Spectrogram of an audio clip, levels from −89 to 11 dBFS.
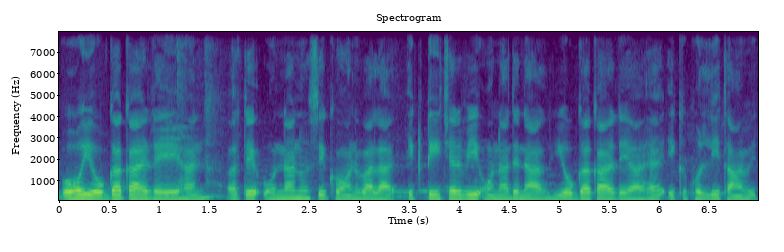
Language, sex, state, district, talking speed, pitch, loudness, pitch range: Punjabi, male, Punjab, Kapurthala, 205 wpm, 160 Hz, -17 LUFS, 155-175 Hz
